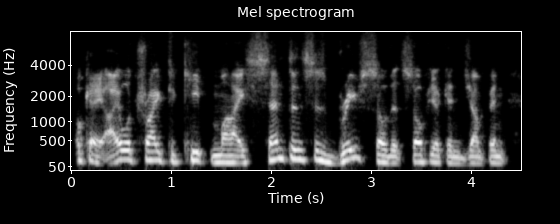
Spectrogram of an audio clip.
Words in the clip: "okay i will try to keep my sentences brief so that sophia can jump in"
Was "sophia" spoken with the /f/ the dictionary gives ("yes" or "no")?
yes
